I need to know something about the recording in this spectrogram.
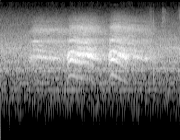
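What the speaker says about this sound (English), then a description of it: "Those crows are obnoxious." Crows caw outdoors: two harsh, distinct caws stand out over a steady background, at moderate distance with no talking.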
